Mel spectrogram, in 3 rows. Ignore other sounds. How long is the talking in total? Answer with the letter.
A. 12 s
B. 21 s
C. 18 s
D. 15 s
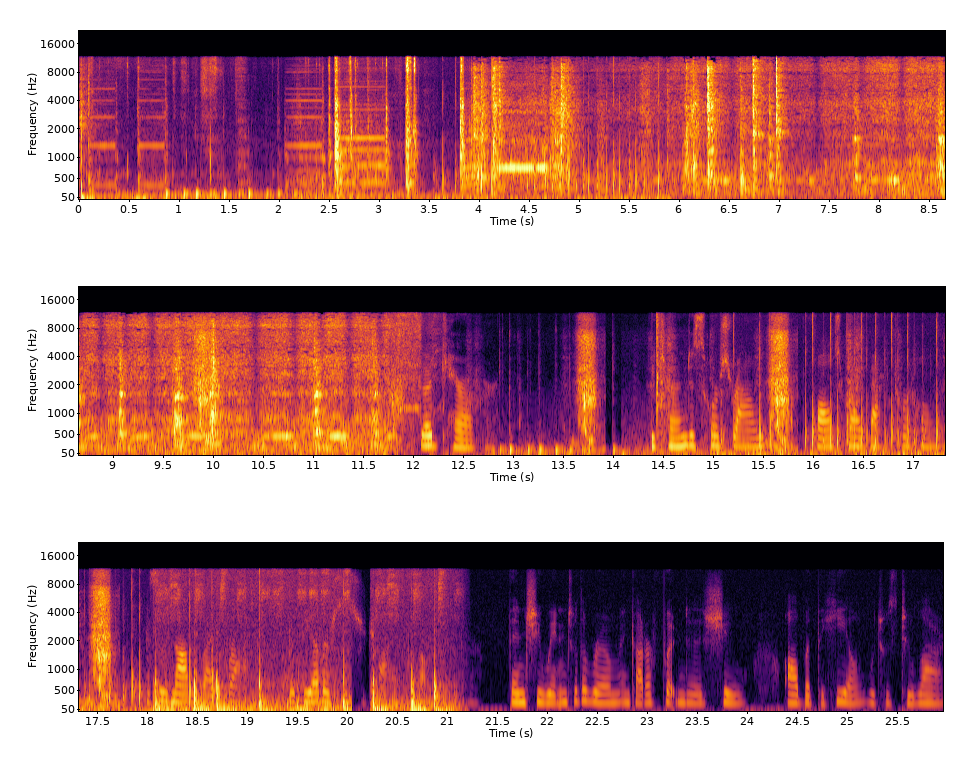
A.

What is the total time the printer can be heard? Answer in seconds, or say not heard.
12 s.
